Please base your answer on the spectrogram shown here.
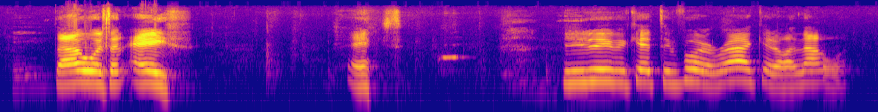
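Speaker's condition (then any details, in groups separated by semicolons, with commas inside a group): Parkinson's disease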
